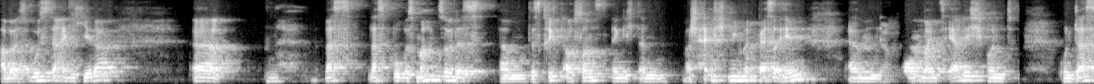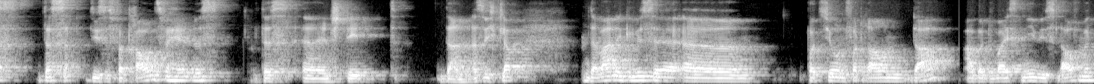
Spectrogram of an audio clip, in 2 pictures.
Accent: Germany; also born or lived in Japan; als, als Deutscher

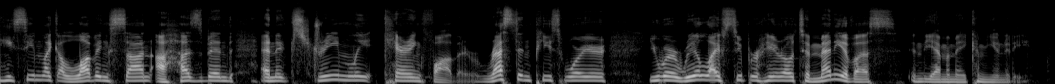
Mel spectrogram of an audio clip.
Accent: Canada; my home country of Canada

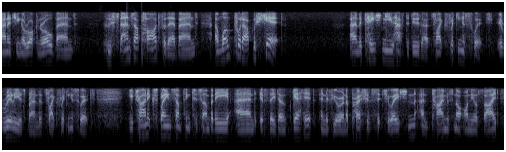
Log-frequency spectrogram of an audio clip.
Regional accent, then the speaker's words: Auckland, New Zealand; He was born in the same nation I was born in. He's a New Zealander. He was born in Wellington. I was born in Auckland.

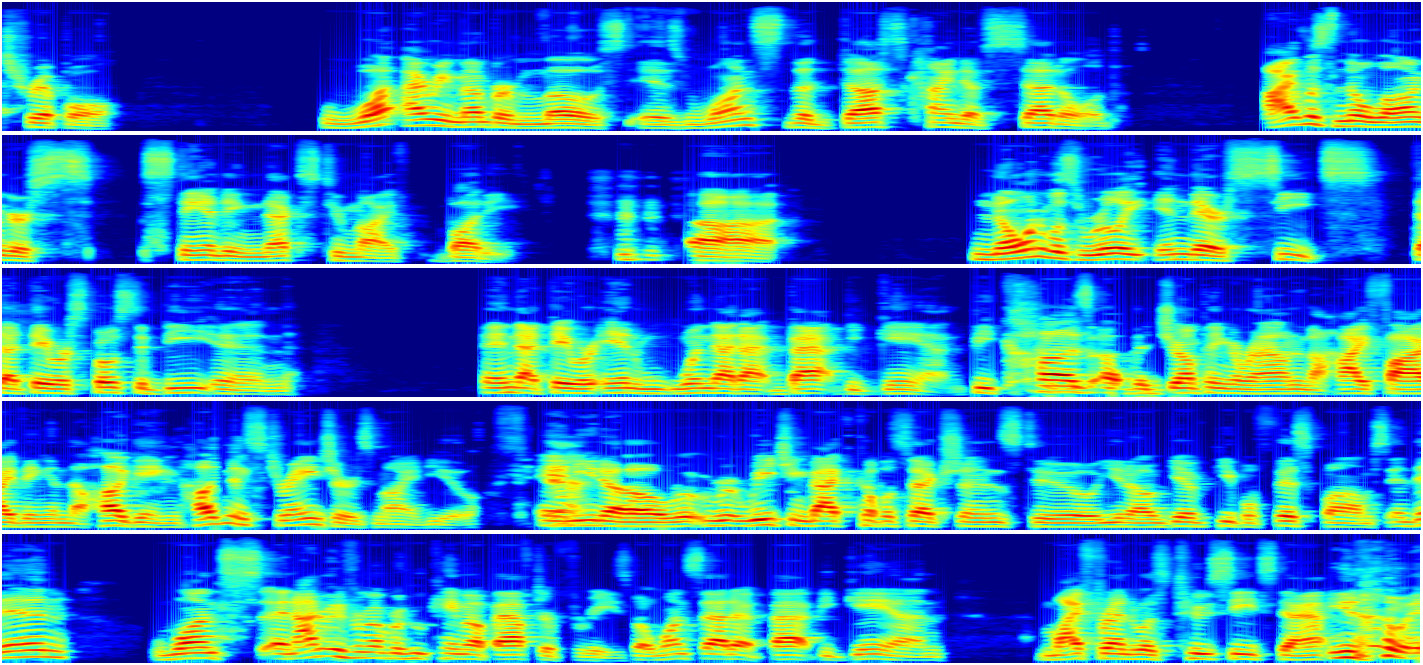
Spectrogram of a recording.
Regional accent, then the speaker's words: near Springfield, central Illinois, United States; I'm from central Illinois, right in the kind of near Springfield. And it was where I grew up

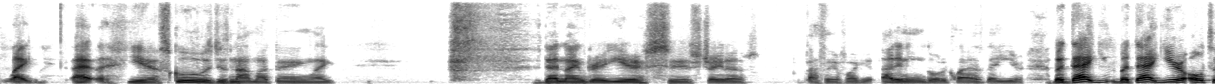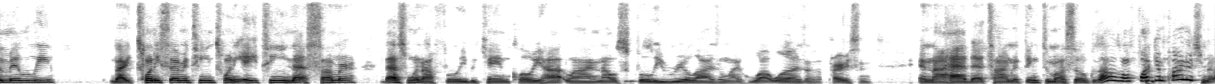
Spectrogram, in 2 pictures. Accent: Cincinnati, Ohio, United States; also born or lived in Norwood, Ohio; I'm growing up on the east side, Pleasant Ridge to be exact, the edge of Pleasant Ridge

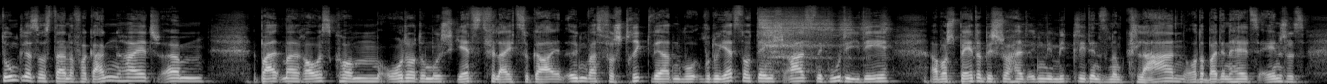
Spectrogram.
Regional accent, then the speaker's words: Germany; ich bin aus Deutschland

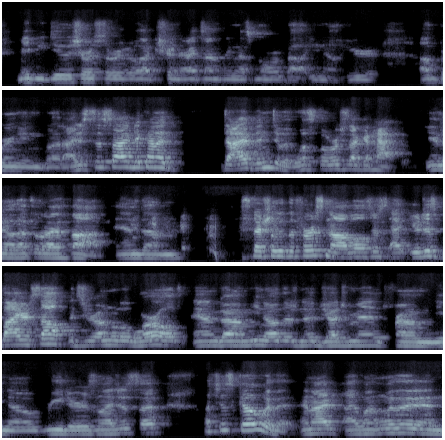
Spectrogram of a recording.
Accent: Ashland, Oregon, United States; moved away as an adult; also born or lived in Eugene, Oregon / San Francisco / Austin, Texas; I was born in Eugene, actually. I only was there for a few years, though, and then grew up in Ashland, Oregon

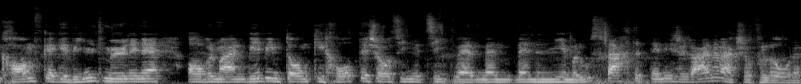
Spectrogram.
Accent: Switzerland; bei uns in der Schweiz

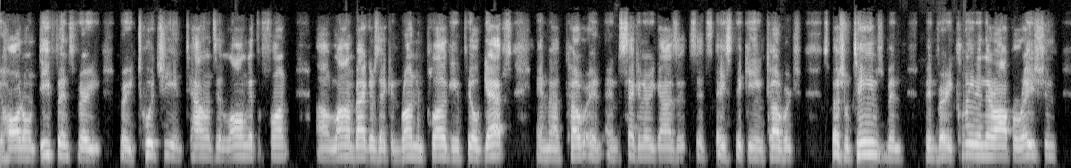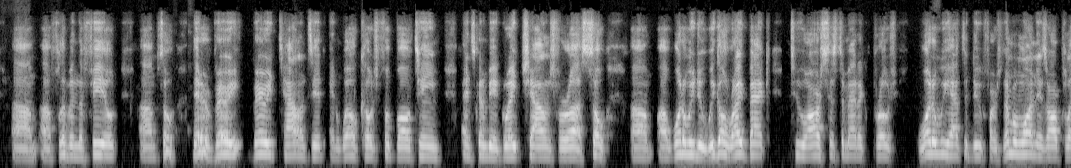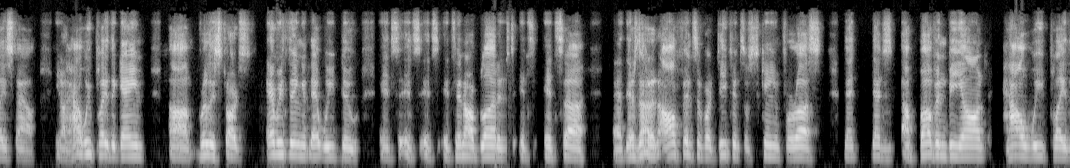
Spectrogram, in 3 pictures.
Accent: Dallas, Texas, United States; moved away as an adult; also born or lived in the South; now in Buffalo, United States; I grew up in Dallas, Texas

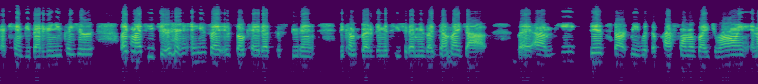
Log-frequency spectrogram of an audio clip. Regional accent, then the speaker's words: Gary, Indiana, United States; I'm from Gary, Indiana

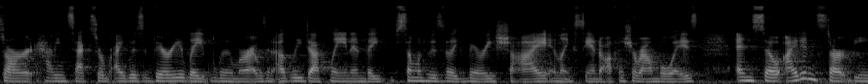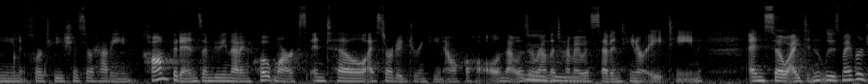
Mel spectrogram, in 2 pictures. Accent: Midwest, United States; I grew up in the Midwest and very close to an area called the Bible Belt

